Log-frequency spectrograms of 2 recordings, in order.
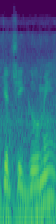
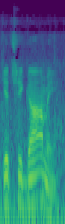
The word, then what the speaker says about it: Gitchigami: They don't call it Gitchigumi. They call it Gitchigami.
